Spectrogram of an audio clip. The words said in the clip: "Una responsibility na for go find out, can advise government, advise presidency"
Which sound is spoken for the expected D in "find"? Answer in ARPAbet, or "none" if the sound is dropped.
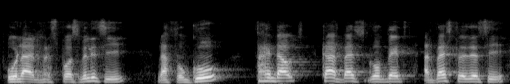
D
